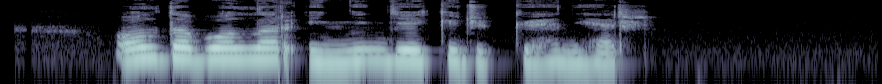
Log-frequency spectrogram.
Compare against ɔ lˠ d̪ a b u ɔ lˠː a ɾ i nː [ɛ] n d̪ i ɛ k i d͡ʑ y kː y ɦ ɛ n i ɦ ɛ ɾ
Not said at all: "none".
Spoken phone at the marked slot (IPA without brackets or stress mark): i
